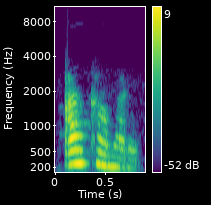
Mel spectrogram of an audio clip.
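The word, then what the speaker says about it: القمر: with the lunar letters example alcamaro sorry the moon is pronounced alcamaru uncommon here are some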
